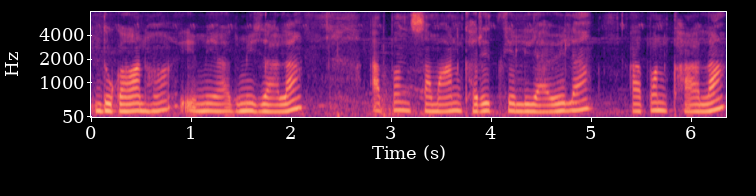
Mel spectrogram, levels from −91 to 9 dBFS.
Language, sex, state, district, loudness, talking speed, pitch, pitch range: Bhojpuri, female, Uttar Pradesh, Gorakhpur, -15 LUFS, 130 wpm, 205 Hz, 200-220 Hz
